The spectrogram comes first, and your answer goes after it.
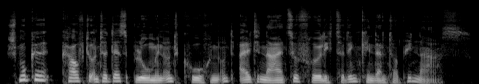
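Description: Male narrator, low and expressive, dry audiobook read. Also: normal speed, breathy edge, dry recording. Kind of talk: audiobook reading.

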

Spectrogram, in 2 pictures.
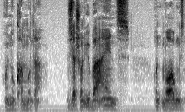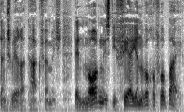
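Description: A man's voice: low voice, husky, exaggerated voice. A man reading the part of a stern, practical young woman, firm and matter-of-fact as she lectures.

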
